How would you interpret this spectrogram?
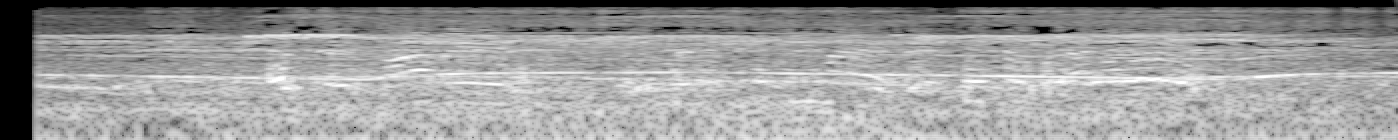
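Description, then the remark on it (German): A dense crowd roars steadily at a trade union protest march near Pavlov Square in Prague, Czech Republic, on Thursday morning, with shrill whistles and wavering siren tones rising and falling above the constant hubbub throughout. “Pfiffe und Sirenen waren am Donnerstagmorgen unweit des Prager Pavlovplatzes zu hören.”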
